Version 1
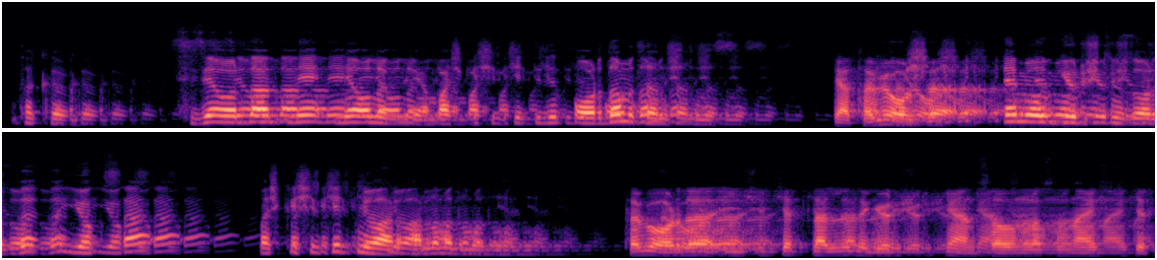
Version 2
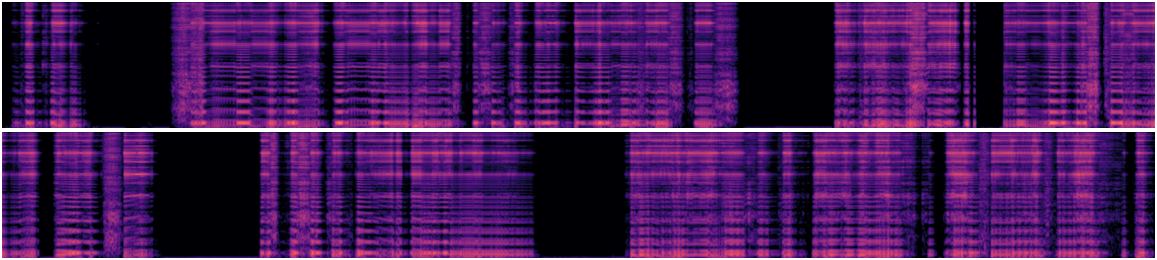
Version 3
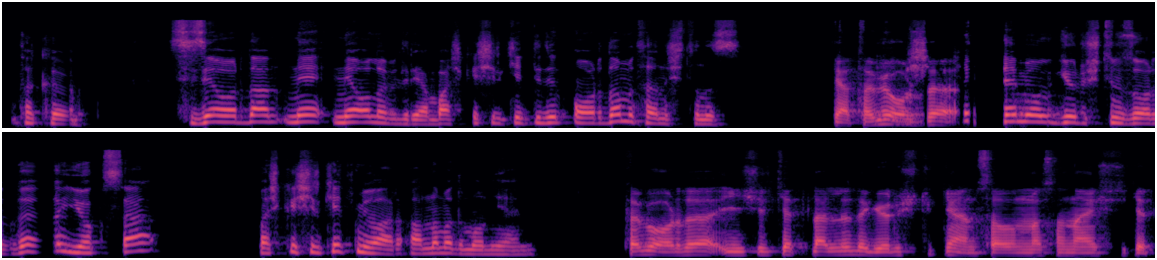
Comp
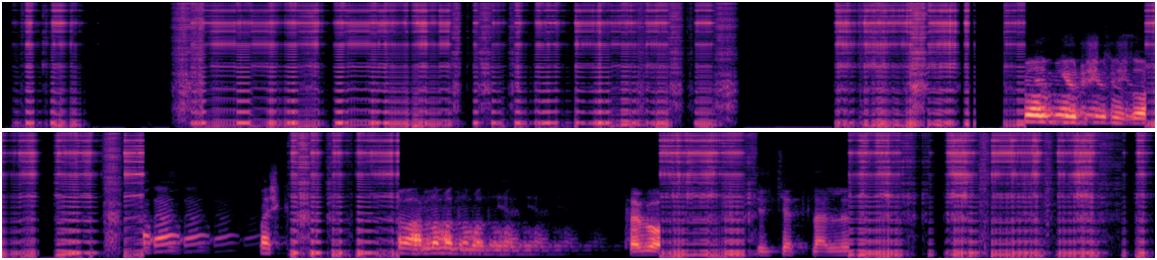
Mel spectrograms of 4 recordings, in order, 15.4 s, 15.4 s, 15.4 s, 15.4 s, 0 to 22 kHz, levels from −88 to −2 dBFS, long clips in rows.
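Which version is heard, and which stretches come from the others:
2
0:06.82–0:07.62: punch in from 1
0:08.63–0:09.59: punch in from 1
0:10.33–0:12.07: punch in from 1
0:12.72–0:13.33: punch in from 3

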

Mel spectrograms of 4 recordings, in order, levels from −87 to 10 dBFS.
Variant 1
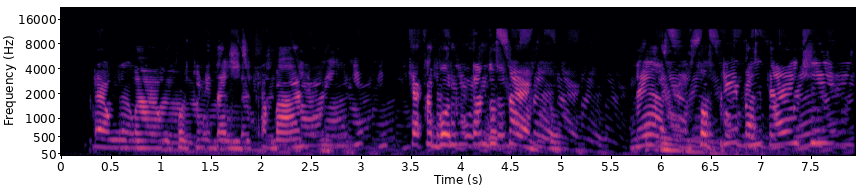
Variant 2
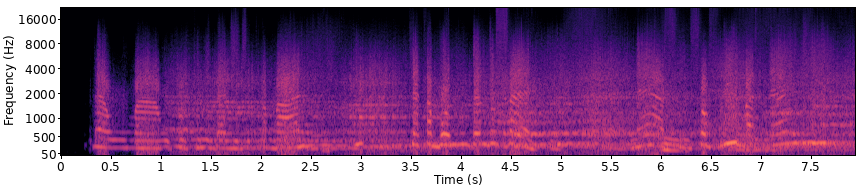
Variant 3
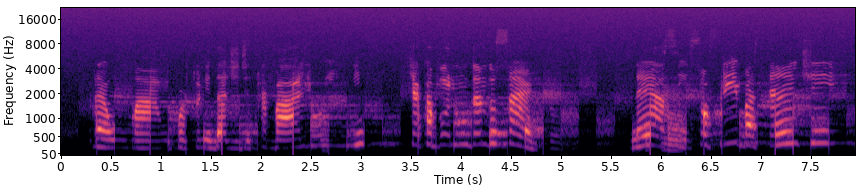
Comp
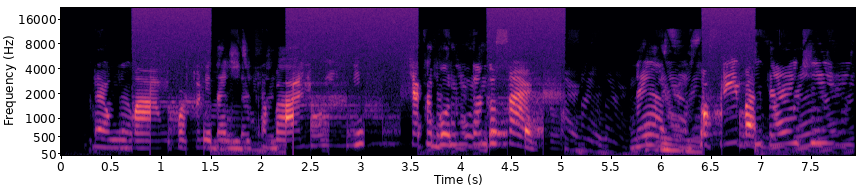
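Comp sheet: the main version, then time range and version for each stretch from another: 1
0:00.71–0:01.50: punch in from 3
0:02.25–0:03.57: punch in from 3
0:04.26–0:05.04: punch in from 3
0:06.41–0:06.94: punch in from 3
not used: 2

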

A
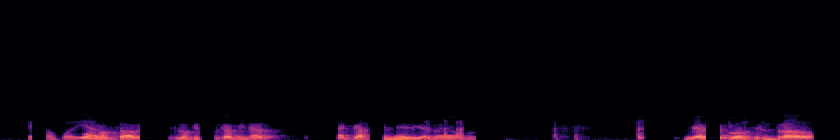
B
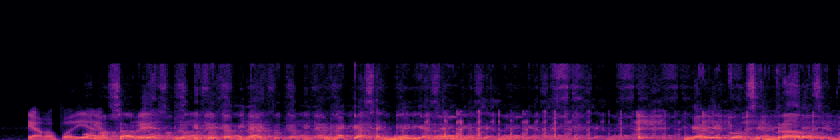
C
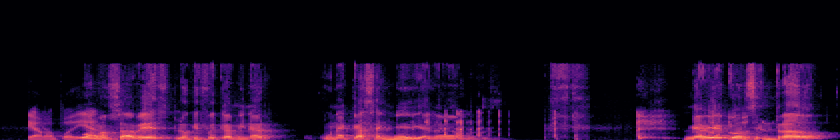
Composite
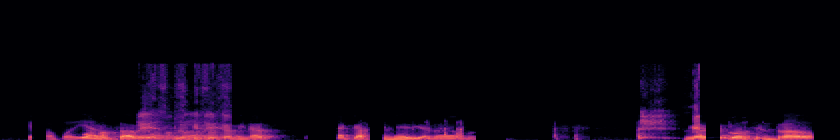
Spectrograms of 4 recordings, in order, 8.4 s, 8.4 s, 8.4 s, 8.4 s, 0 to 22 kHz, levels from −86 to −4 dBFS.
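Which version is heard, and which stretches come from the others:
A
0:01.36–0:02.31: punch in from B
0:06.40–0:06.98: punch in from C

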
